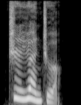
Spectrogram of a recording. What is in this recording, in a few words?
"志愿者", Chinese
